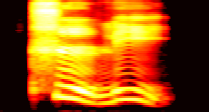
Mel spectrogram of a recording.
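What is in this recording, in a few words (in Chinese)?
"致力", Chinese; HSK6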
